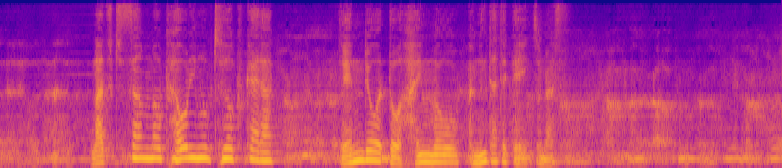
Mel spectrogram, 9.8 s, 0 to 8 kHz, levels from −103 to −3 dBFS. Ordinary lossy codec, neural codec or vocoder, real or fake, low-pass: none; codec, 16 kHz, 0.5 kbps, FunCodec, trained on LibriTTS, 25 frames a second; fake; 7.2 kHz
